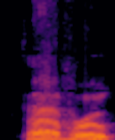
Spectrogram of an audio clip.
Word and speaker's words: Favreau: Release the Favreau cut, or however you say his name. – Favreau cut.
